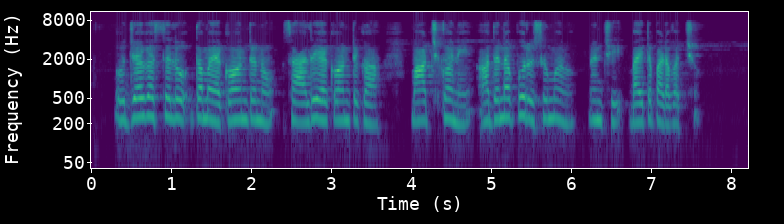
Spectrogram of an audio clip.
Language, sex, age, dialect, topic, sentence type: Telugu, female, 18-24, Utterandhra, banking, statement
